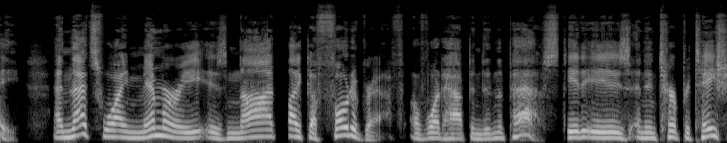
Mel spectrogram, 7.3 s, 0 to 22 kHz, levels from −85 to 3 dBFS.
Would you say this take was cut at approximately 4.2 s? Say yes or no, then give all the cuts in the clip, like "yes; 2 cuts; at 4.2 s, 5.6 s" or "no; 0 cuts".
no; 2 cuts; at 2.9 s, 5.7 s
